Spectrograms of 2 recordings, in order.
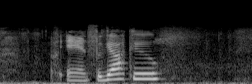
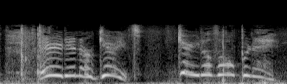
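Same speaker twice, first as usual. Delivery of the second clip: high, drawn-out anime move call; attack call; 10 semitones higher, slower than usual. Acted. Hero powering up against the bullies, high attack call. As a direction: call the technique slowly, pitched up.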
